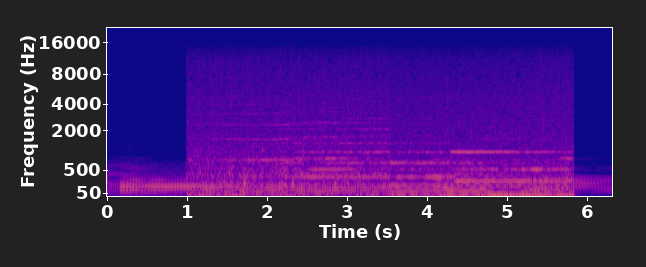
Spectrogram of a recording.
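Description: Heavy rain pours down in a dense, steady hiss that starts abruptly, holds at full strength for several seconds, then cuts off, with a faint low hum underneath.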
